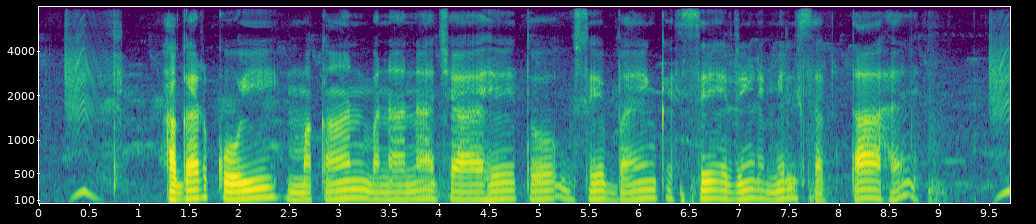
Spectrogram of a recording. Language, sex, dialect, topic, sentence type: Hindi, male, Marwari Dhudhari, banking, question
